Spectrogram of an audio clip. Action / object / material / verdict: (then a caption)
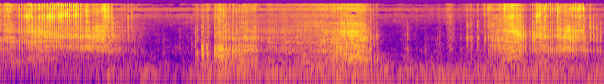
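scrape / polyester fabric pencil case with zipper / polyester / none. A pink padded polyester pencil case, closed and resting on a windowsill, is held flat with one hand while fingers slide the zipper pull along its edge. The result is a series of bright, scraping zipper runs separated by brief quieter pauses.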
